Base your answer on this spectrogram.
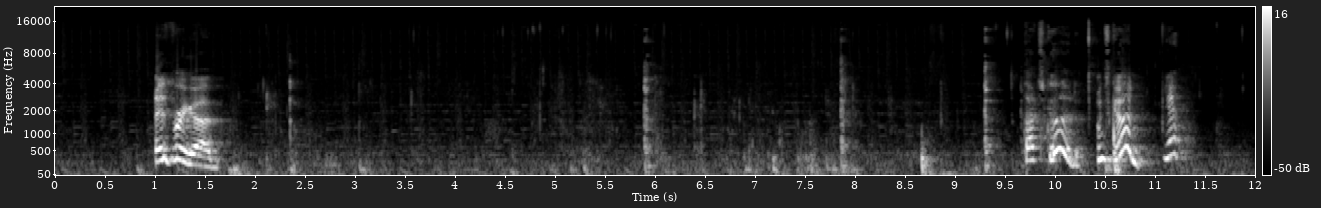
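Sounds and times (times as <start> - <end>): quiet background music: 0.0 - 12.0
forks scraping against bowls: 2.1 - 3.8, 4.8 - 9.7.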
